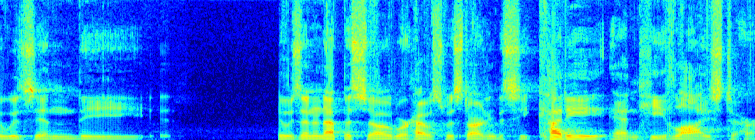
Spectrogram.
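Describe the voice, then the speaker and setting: A man's very deep, low voice with a Canadian accent. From Canada. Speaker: TV showrunner and writer. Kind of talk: masterclass talk. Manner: halting.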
